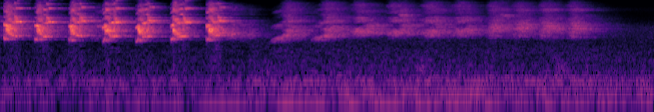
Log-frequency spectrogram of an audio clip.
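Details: Lovebird in breeding condition chirps rapidly, about four sharp notes per second, then slides into a softer, continuous buzzy twitter that fades out.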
